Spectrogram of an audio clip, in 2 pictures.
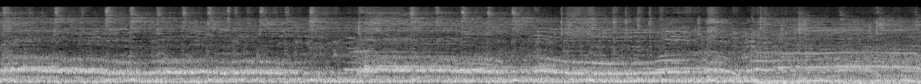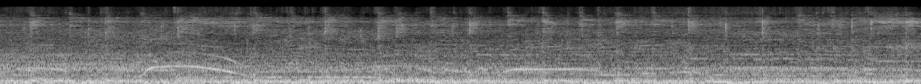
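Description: A loud concert crowd roars continuously, with whoops, yells and shouted bellows rising over a dense wall of cheering that never lets up.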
